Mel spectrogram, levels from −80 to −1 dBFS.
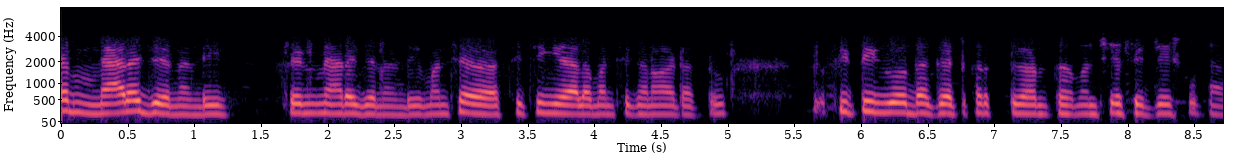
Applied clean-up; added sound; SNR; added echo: none; none; none; none.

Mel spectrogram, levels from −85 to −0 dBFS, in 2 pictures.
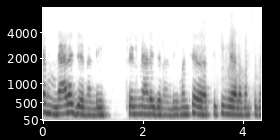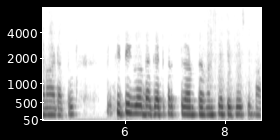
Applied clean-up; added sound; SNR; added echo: neural separator model SepFormer DNS4.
